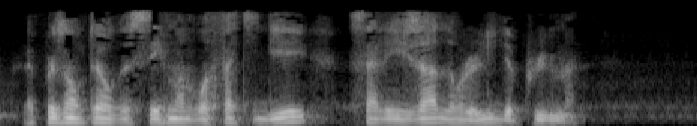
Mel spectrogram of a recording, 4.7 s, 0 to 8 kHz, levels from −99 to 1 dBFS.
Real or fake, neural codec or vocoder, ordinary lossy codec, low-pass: fake; codec, 16 kHz in and 24 kHz out, 0.9 kbps, LongCat-Audio-Codec, fine tuned four codebook decoder; MP3, 24 kbps; 7.2 kHz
